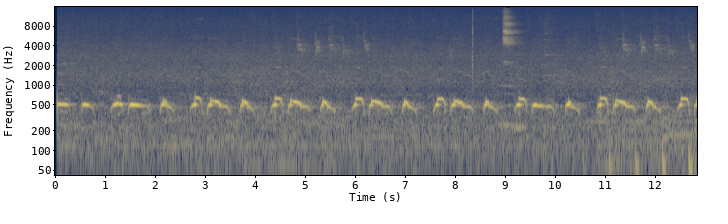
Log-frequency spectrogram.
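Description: A bird repeating a short, low, rising-and-falling call about twice a second, with faint high chirps from small birds now and then.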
